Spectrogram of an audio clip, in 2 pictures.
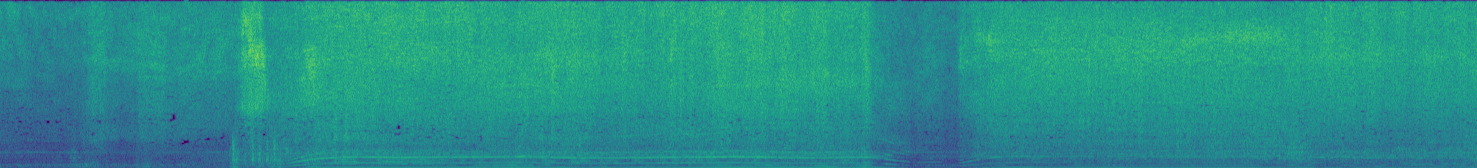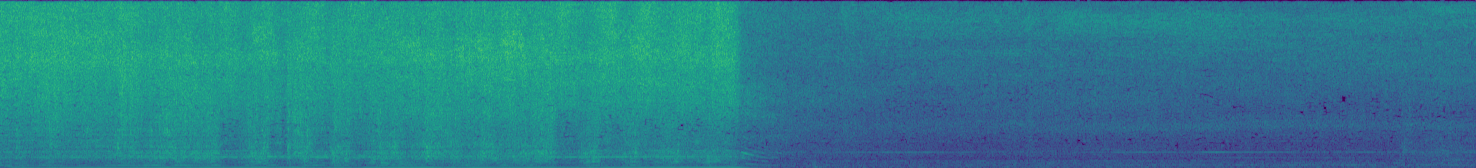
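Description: Hand-held electric orbital sander spinning up and sanding a steel car door panel, with a steady motor whine and the hiss of the pad on the surface. It stops briefly, starts again and runs for about twelve more seconds before being switched off.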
